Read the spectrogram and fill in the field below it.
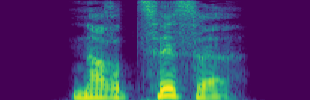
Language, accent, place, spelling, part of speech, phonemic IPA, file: German, Germany, Berlin, Narzisse, noun, /naʁˈt͡sɪsə/, De-Narzisse.ogg
- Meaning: daffodil, narcissus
